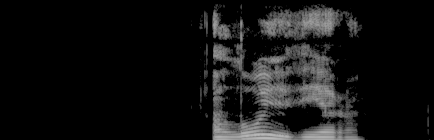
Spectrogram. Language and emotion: Russian, neutral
